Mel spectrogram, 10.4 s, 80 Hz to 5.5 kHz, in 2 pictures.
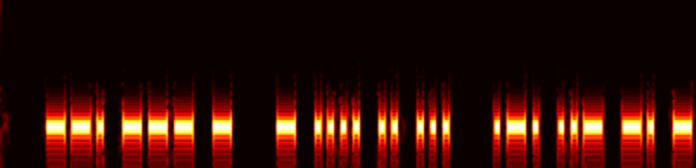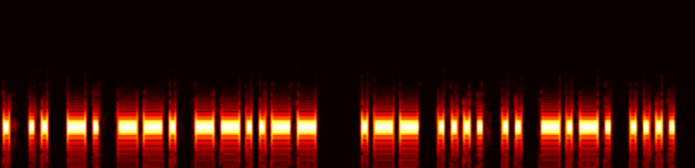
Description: Morse code, heard as a keyed tone, about 25 wpm, 600 Hz. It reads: GOT THIS RUNNING, WHICH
